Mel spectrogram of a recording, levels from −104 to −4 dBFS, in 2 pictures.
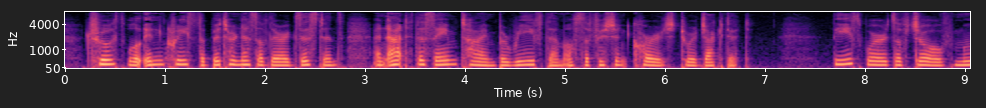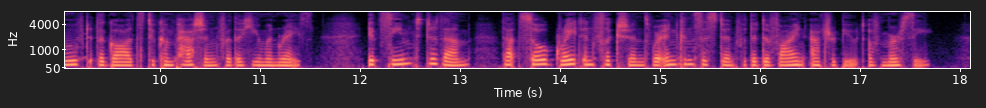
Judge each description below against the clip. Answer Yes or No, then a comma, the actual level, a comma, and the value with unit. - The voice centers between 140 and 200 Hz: Yes, high, 190 Hz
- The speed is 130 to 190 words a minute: Yes, average, 170 wpm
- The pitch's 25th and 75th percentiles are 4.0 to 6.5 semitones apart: No, average, 3.0 semitones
